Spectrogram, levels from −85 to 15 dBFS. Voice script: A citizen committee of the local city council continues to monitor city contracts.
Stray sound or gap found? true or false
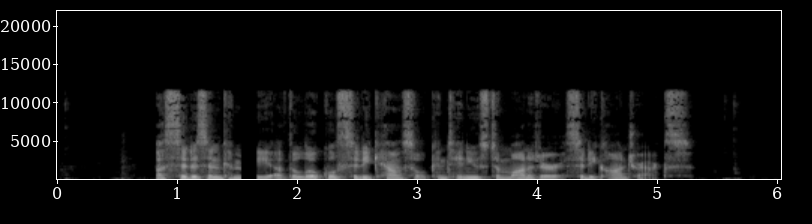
true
